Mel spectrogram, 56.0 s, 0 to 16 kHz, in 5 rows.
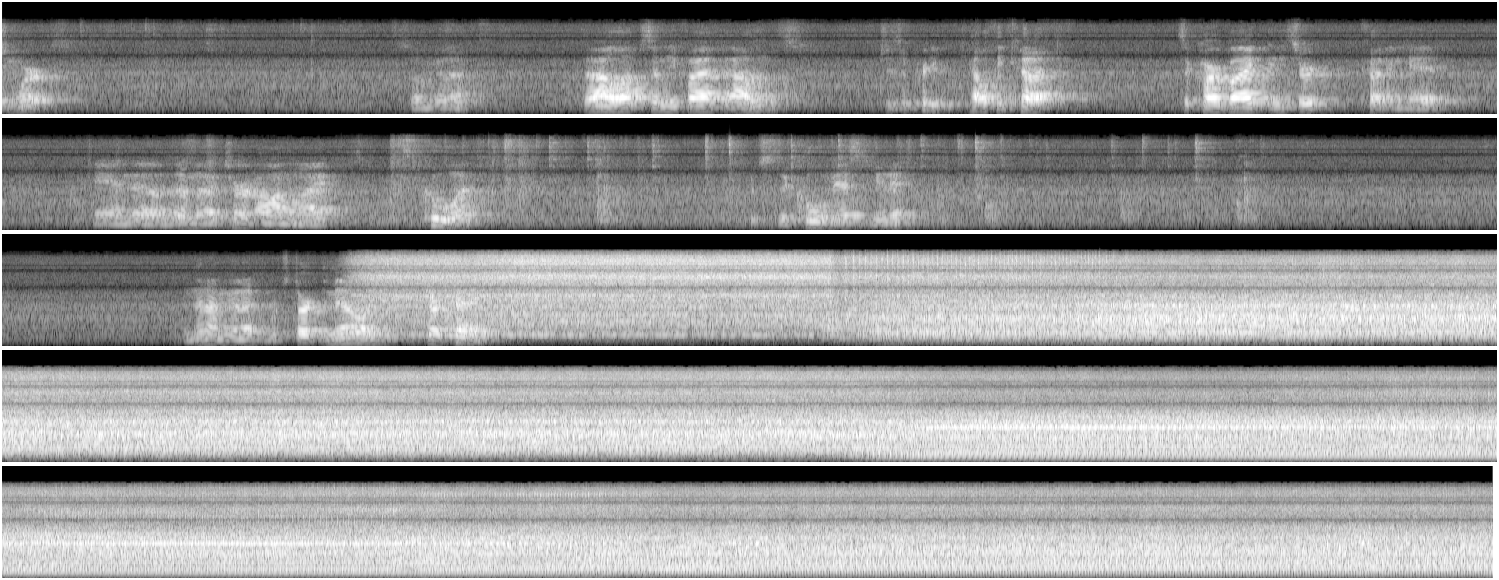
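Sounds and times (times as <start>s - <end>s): milling machine cutting metal: 25.0s - 56.0s.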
